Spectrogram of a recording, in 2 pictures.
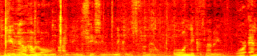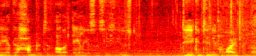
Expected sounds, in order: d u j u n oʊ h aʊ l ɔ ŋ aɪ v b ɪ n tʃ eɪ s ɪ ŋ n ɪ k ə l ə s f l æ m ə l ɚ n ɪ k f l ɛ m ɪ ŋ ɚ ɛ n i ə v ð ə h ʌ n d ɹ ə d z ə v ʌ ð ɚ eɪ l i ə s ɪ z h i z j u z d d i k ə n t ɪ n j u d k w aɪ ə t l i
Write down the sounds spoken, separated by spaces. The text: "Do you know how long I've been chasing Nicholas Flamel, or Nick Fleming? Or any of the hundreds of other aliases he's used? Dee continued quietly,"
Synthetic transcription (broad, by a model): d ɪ j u n oʊ h aʊ l ɔ ŋ aɪ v b ɪ n tʃ eɪ s ɪ ŋ n ɪ k ə l ə s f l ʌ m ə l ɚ n ɪ k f l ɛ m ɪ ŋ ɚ ɛ n i ə v ð ə h ʌ n d ɹ ə d z ə v ʌ ð ɚ eɪ l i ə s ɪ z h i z j u z d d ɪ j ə n t ɪ n j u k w aɪ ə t l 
